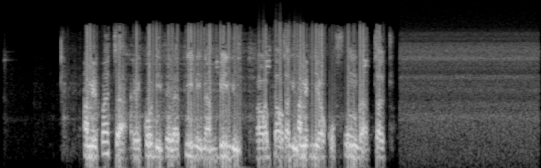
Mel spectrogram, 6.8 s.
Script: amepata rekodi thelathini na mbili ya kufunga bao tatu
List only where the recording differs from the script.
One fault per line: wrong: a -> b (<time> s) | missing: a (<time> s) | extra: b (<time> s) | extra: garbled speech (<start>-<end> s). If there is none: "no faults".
extra: garbled speech (3.2-3.8 s)
missing: bao (4.6 s)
